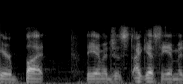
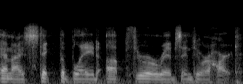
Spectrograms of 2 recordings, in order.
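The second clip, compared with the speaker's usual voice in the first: normal talking voice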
